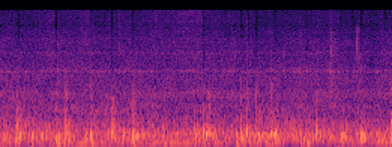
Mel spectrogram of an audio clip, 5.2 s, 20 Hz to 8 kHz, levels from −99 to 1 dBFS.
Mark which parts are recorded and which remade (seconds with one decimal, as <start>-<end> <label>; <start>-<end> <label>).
0.0-0.6 recorded; 0.6-1.2 remade; 1.2-2.1 recorded; 2.1-5.2 remade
